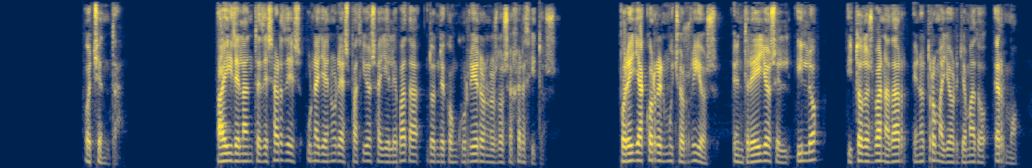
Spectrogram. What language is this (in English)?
Spanish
